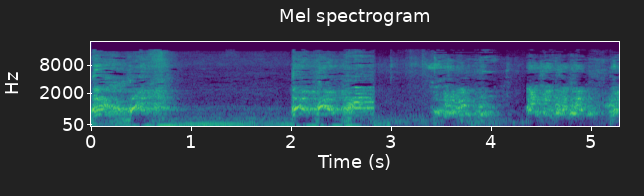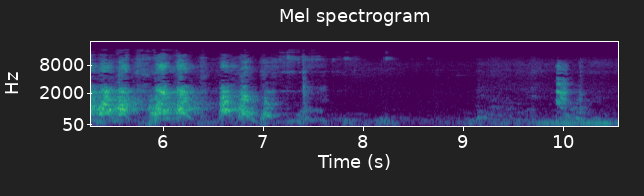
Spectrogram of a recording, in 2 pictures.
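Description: Dogs barking in runs of short, repeated barks, with a near-quiet stretch after about seven and a half seconds.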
